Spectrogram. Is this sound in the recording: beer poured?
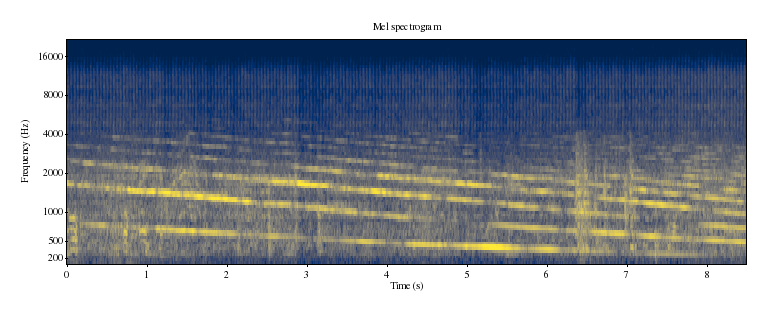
no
